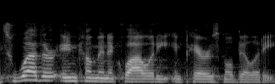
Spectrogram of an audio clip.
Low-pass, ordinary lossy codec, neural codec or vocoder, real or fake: 7.2 kHz; Opus, 32 kbps; none; real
